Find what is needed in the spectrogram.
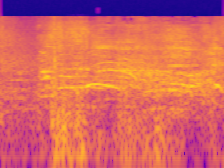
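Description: Heavy thud about half a second in as one MMA fighter lifts and slams the other, over spectators shouting.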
